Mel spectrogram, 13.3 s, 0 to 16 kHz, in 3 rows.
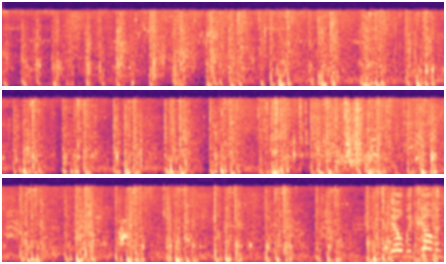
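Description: A horse gallops in Red Dead Redemption 2 across canyon country: steady, driving clip-clop hoofbeats run unbroken for about thirteen seconds, loud and close, with game sounds layered behind.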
